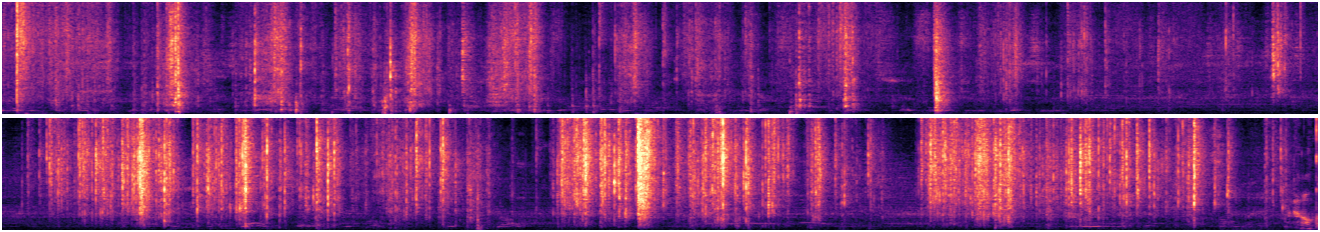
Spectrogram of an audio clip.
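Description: Cellophane shrink-wrap and foil trading-card pack wrappers crinkling and tearing as a box of cards is unwrapped and its packs handled, in irregular crackles throughout.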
